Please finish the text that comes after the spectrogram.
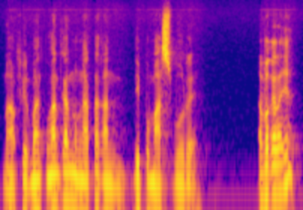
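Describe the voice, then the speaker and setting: A man's voice: fairly low pitch, animated, moderate pace, darkish tone. A man of about seventy, preaching a conversational, folksy sermon and checking in with his congregation. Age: 69, nearly 70.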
